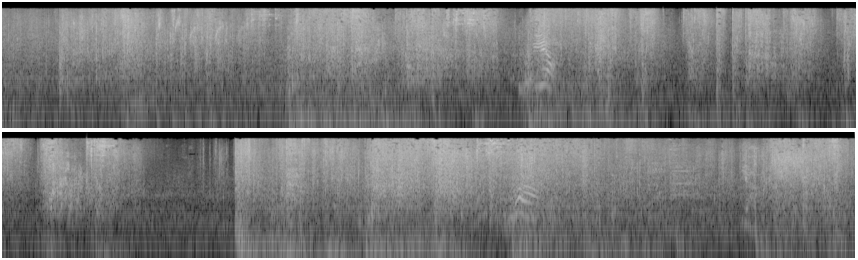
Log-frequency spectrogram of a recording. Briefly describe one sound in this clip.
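Spell blasts and weapon hits crash and crackle again and again in a game fight.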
